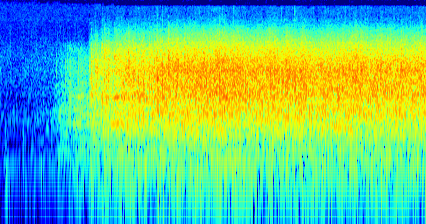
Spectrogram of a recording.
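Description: Studio audience applause: near quiet for about a second, then the clapping builds quickly and holds steady.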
